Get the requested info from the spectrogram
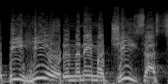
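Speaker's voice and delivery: hammed-up TV preacher punching each phrase; faith healer. TV preacher healing a convert, in hammed-up fervour. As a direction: imitate a televangelist commanding a healing. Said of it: "Christianity is, this guy is gonna go".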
